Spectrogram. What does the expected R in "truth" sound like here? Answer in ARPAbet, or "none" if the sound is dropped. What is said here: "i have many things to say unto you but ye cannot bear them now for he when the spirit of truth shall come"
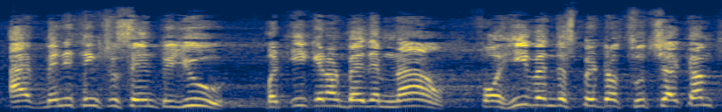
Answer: none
